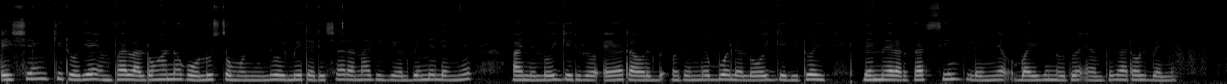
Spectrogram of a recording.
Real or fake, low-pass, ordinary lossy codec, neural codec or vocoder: real; none; none; none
